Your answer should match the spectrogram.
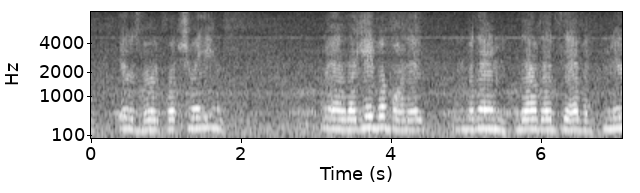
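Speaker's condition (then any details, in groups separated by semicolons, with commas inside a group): Spinal muscular atrophy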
